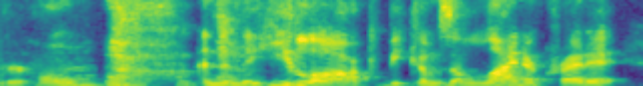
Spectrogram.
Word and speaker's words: HELOC: You can also do the, what is it, HEVOC? Is that how you say it? HELOC.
